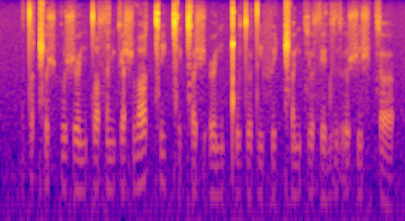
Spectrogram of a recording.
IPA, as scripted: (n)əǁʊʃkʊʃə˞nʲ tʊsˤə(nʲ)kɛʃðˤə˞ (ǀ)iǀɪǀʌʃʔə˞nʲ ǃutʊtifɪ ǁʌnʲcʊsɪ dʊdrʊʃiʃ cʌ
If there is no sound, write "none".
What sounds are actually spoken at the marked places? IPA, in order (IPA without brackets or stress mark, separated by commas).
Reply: tˤ, nʲ, ǀ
